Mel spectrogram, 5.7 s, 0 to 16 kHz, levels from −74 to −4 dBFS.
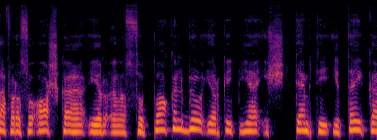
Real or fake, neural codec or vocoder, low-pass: fake; codec, 44.1 kHz, 7.8 kbps, DAC; 14.4 kHz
